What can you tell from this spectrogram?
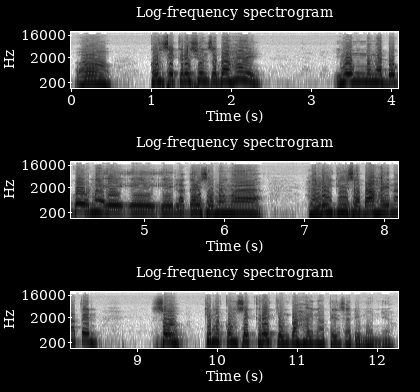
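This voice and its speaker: Slow priest quizzing his flock. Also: high voice, warm tone, clean tone, rough recording. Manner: rhetorical questions, short call-and-response phrases. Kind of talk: catechism talk to a congregation.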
